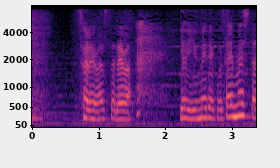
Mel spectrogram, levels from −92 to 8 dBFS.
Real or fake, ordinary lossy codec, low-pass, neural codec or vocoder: real; MP3, 64 kbps; 7.2 kHz; none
